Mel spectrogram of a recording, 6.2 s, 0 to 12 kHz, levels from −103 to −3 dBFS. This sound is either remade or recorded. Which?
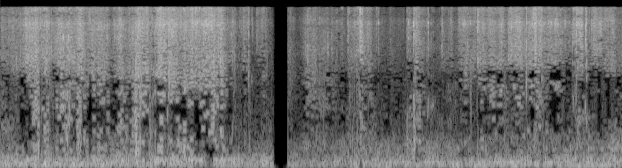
recorded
